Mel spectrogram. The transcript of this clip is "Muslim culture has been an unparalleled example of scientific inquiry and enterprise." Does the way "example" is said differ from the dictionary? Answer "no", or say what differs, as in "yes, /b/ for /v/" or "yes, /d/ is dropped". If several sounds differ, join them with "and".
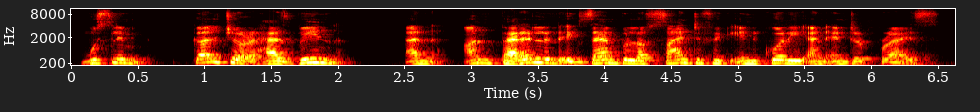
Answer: no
